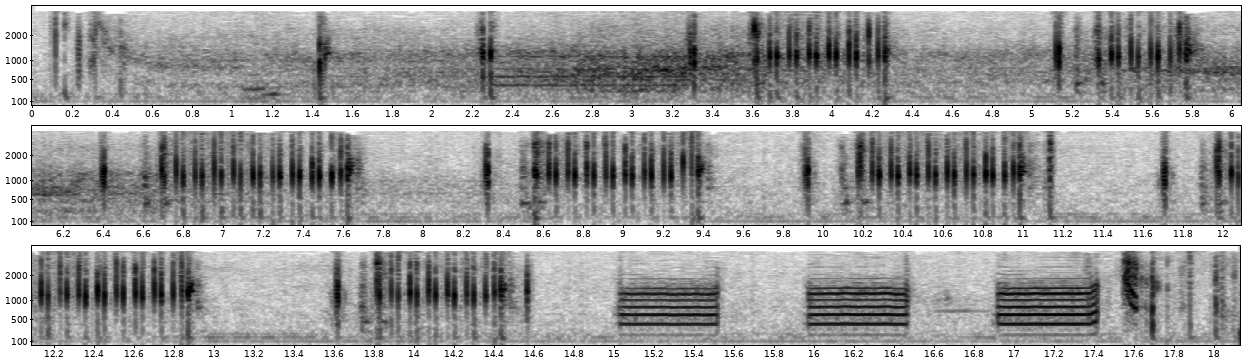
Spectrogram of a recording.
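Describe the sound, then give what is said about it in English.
Clicking of a step-by-step telephone exchange as a payphone number is dialed: bursts of rapid mechanical clicks in separate groups with short pauses between them, ending with a few short steady tones. “For example, this is the payphone number being dialed.”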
